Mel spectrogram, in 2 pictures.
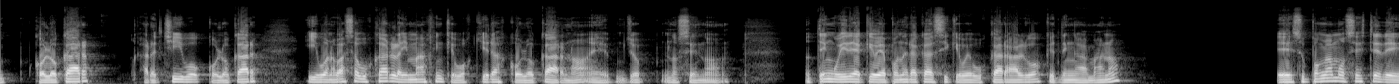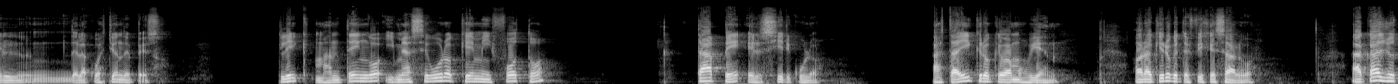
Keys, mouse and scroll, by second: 0.7 click, 3.1-4.9 scroll down 4, 5.3-6.5 scroll down 4, 6.8-7.5 scroll down 2, 9.2-9.9 scroll down 2, 9.9-11.1 scroll up 2, 11.1 middle click, 11.6 scroll up 2, 12.5 middle click, 12.5-13.1 scroll down 2, 14.5 click, 14.7 click, 16.0-17.7 drag, 20.0 click, 20.8-21.9 drag.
